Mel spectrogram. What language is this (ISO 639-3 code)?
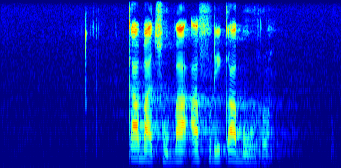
sot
